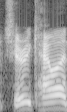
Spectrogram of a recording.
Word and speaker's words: Chiricahua: know how to say this one welcome to chiricahua national monument Jericho a national monument is located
